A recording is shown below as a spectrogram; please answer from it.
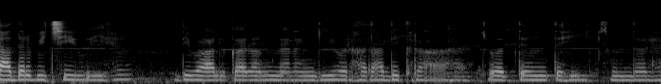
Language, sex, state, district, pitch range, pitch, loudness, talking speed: Hindi, female, Bihar, Darbhanga, 195-210 Hz, 200 Hz, -34 LUFS, 165 wpm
